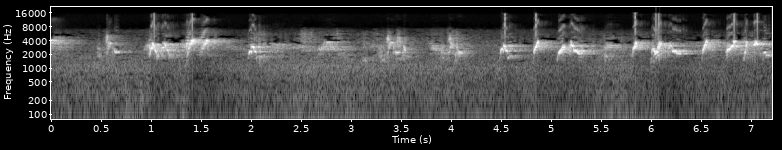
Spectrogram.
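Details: Red-whiskered bulbul, caged and kept Thai style in Singapore, recorded February 2018, pouring out a fast run of bright, bouncy warbled notes roughly every third of a second, growing denser toward the end, with sharp ticks.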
